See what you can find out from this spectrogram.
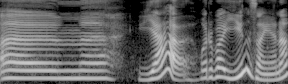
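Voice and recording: A woman speaks slowly in a high pitch with ordinary pitch variation. Her tone is fairly bright, clear and smooth.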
